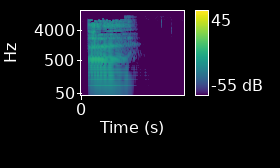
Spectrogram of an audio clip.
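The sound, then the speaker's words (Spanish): A single short, low "uh" grunt, a neutral schwa vowel voiced alone for about half a second and then cut off, imitating a primitive human making a first utterance. “algo que en el alfabeto internacional se llama schwa o, que es el único sonido que tiene nombre.”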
